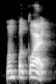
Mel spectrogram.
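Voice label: "memperkuat", Malay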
